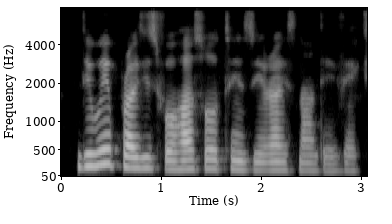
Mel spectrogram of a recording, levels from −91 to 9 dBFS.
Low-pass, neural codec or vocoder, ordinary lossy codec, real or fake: 7.2 kHz; codec, 24 kHz, 3.1 kbps, DualCodec; none; fake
